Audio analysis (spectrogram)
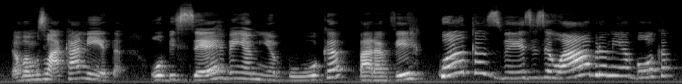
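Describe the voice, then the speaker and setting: A woman teacher with a Brazilian Portuguese accent, giving a patient children's video lesson and sounding out words slowly, syllable by syllable. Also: high voice, pushed and bright. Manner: slow, careful syllable-by-syllable enunciation; patient, addresses young pupils directly.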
